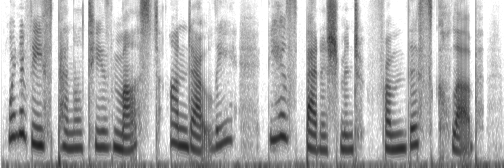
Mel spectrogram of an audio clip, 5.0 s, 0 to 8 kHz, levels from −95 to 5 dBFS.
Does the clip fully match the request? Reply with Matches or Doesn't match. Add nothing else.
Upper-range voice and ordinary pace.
Matches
